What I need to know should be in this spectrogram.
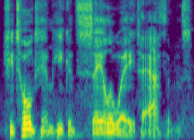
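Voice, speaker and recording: Very deep, gravelly man reading a story. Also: very animated, unhurried, dry recording. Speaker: storybook reader. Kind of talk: read-aloud narration.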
